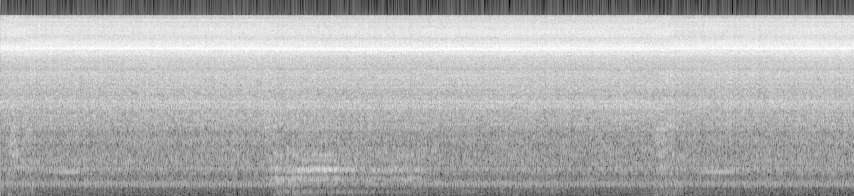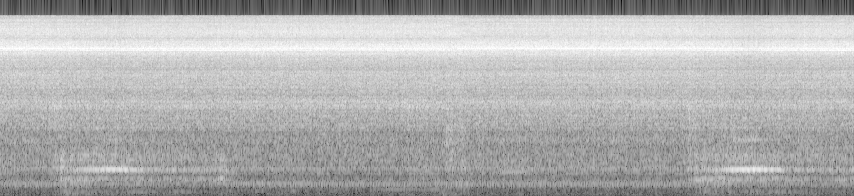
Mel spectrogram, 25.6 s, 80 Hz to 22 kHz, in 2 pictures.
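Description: CNC mill-turn lathe machining an inner bearing adapter at 800 RPM, a steady high-pitched cutting whine and motor hum throughout, with faint periodic tonal shifts as the tool passes, no talk.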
